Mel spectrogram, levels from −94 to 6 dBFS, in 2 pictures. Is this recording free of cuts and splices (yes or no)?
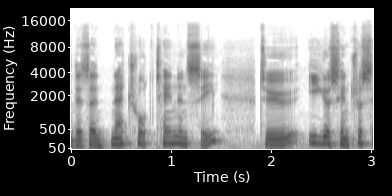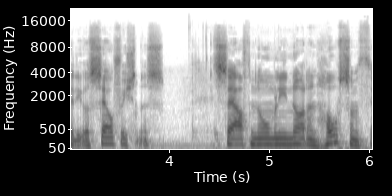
no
